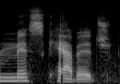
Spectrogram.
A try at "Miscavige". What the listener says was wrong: Miscavige with a V.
